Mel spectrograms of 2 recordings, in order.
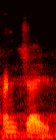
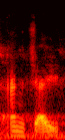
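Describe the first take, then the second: First: The second syllable ends in an 'eye' sound. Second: The same.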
